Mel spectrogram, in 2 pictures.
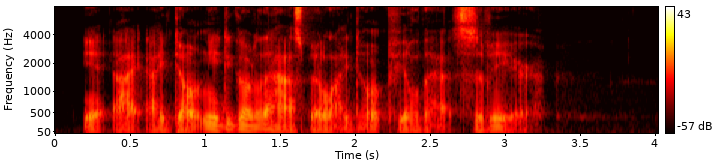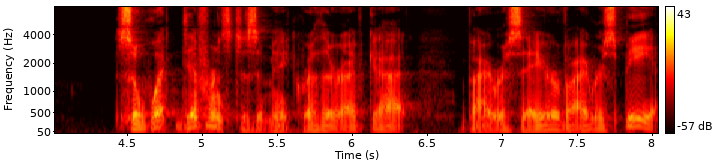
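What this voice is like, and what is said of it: Growly, congested voice with a cold. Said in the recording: “I'm growling. ... I have a cold. ... I have sinus congestion. I have a cough. I have chest congestion.”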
